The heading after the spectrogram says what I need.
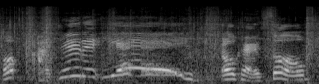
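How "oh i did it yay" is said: high squeal of triumph on Yay; excited cheer. Real, not acted. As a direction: cheer like you finally won. Finally opens the package.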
